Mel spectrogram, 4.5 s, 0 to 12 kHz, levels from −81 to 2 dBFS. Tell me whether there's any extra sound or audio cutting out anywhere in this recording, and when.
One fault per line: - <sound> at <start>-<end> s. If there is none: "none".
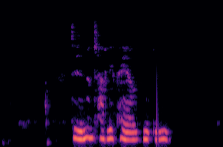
- dropout at 3.1-3.2 s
